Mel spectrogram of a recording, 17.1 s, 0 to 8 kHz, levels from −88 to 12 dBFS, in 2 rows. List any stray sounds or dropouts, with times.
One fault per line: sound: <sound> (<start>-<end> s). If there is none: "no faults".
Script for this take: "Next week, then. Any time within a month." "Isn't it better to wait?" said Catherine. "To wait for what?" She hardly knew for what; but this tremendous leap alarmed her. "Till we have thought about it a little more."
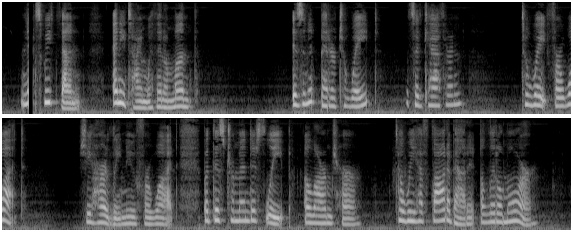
sound: dropout (0.4-0.5 s)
